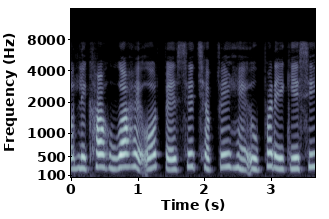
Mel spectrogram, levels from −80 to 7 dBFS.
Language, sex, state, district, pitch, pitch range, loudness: Hindi, female, Bihar, Patna, 250 Hz, 235-275 Hz, -18 LUFS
